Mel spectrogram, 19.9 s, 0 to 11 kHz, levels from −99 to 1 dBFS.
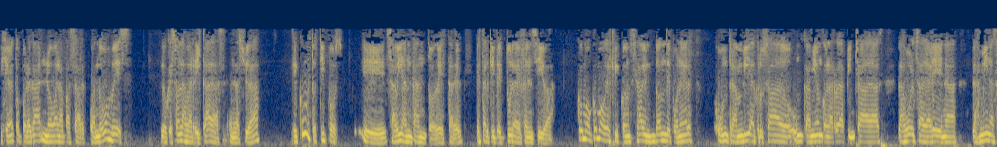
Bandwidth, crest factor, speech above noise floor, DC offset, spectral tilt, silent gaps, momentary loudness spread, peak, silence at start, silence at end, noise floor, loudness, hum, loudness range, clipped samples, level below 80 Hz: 5.8 kHz; 16 dB; 35 dB; under 0.1%; -10.5 dB/octave; none; 8 LU; 0 dBFS; 0 s; 0 s; -50 dBFS; -16 LUFS; none; 2 LU; under 0.1%; -40 dBFS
